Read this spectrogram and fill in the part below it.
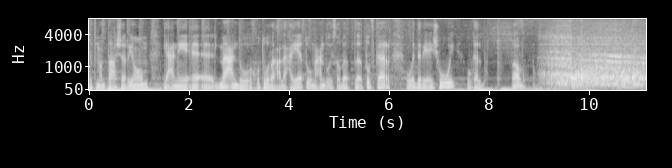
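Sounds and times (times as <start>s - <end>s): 
speech: 0.0s - 9.2s
metro train sound effect rumbling with a whining overtone: 9.1s - 11.1s.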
